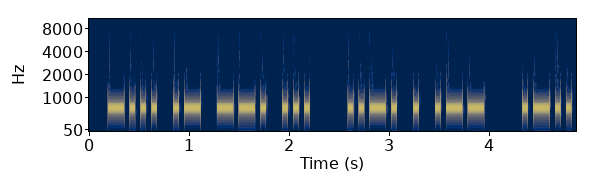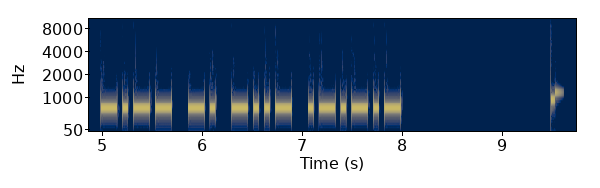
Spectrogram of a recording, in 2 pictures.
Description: Morse code, heard as a keyed tone, about 22 wpm, 700 Hz. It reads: BAGS FEW LYNX.
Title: Pangram Challenge v2 - 22wpm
